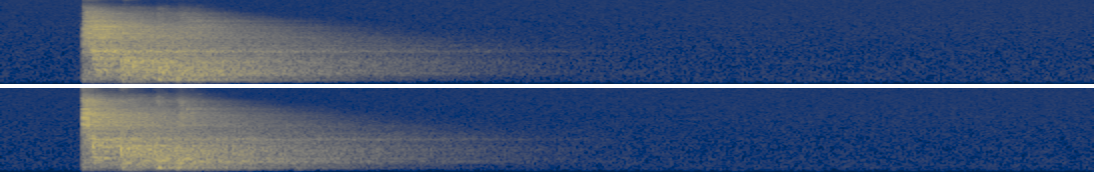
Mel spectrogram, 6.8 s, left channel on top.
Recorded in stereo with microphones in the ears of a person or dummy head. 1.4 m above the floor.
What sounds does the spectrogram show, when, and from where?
0.5 s breaking glass: 60° right (ahead or behind), 3 m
